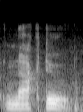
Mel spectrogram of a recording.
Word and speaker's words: Knockdhu: The Anoch, uh, a single malt Highland single malt scotch whiskey is produced by a distillery called Knockdu.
